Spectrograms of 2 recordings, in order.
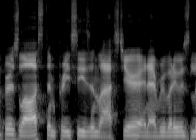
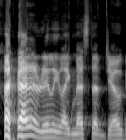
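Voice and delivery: laughing; 5 semitones higher, 13 dB louder than usual. Real, not acted. Bursting out laughing at own joke.

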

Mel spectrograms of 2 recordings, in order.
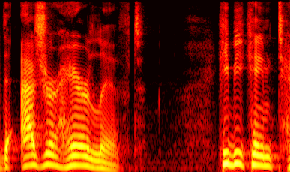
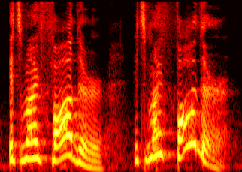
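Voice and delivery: high, alarmed outcry; sharp cry; 10 semitones higher than usual. A narrator's reading. Pinocchio spotting his father at sea, sharp cry. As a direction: cry out in shock, pitch climbing on the repeat. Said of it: "then gave a sharp cry".

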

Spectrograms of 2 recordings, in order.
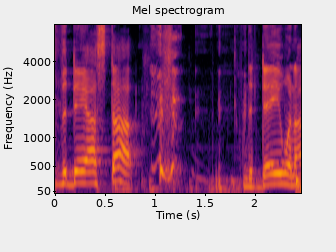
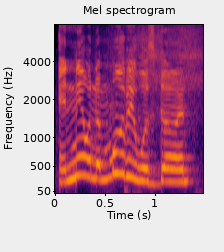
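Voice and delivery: usual speaking voice

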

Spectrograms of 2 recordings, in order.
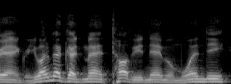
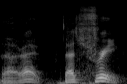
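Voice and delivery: usual speaking voice

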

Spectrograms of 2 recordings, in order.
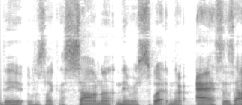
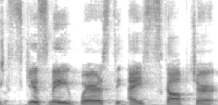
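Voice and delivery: bossy coordinator voice; 5 semitones higher, 6 dB louder than usual. Pretend. Bossy wedding coordinator role.

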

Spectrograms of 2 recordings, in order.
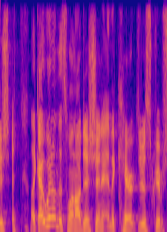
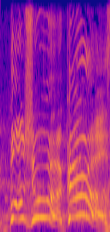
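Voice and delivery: put-on Julia Child; much slower than usual. Comic hearing himself as a TV chef, high trilling shout. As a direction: sing out like a gushing TV chef. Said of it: "Am I Julia Childs?".

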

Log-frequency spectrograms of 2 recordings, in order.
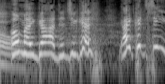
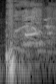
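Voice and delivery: cackling laugh; 12 dB quieter than usual. Real, not acted. Cackle at the joke.

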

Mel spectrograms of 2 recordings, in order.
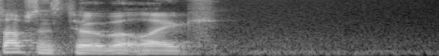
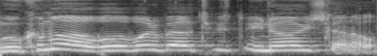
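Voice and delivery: creepy pushy guy; 11 semitones higher than usual. Retold or imitated. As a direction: play the pushy creep begging for a date. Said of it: "be fucking, you know, creepy and like".

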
